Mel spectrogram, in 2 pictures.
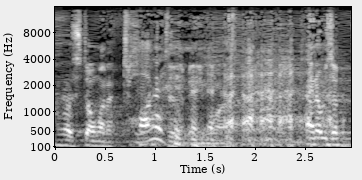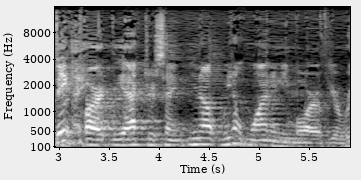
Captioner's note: laughter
